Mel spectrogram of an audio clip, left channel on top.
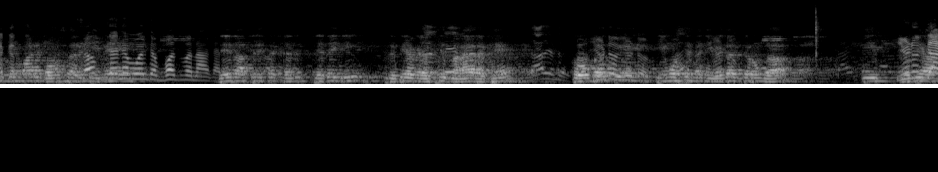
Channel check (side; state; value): right; silent; digital silence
